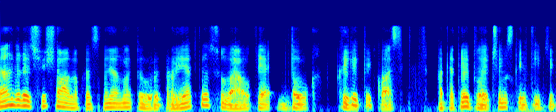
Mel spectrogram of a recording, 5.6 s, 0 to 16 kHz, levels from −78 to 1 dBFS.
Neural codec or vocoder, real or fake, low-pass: codec, 16 kHz, 1 kbps, FreqCodec, smaller model; fake; 7.2 kHz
